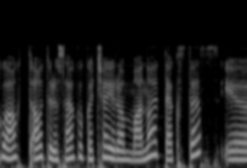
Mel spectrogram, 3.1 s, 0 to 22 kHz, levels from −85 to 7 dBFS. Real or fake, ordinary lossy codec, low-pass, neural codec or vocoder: fake; MP3, 64 kbps; 7.2 kHz; codec, 16 kHz, 16 kbps, FunCodec, trained on LibriTTS, 50 frames a second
